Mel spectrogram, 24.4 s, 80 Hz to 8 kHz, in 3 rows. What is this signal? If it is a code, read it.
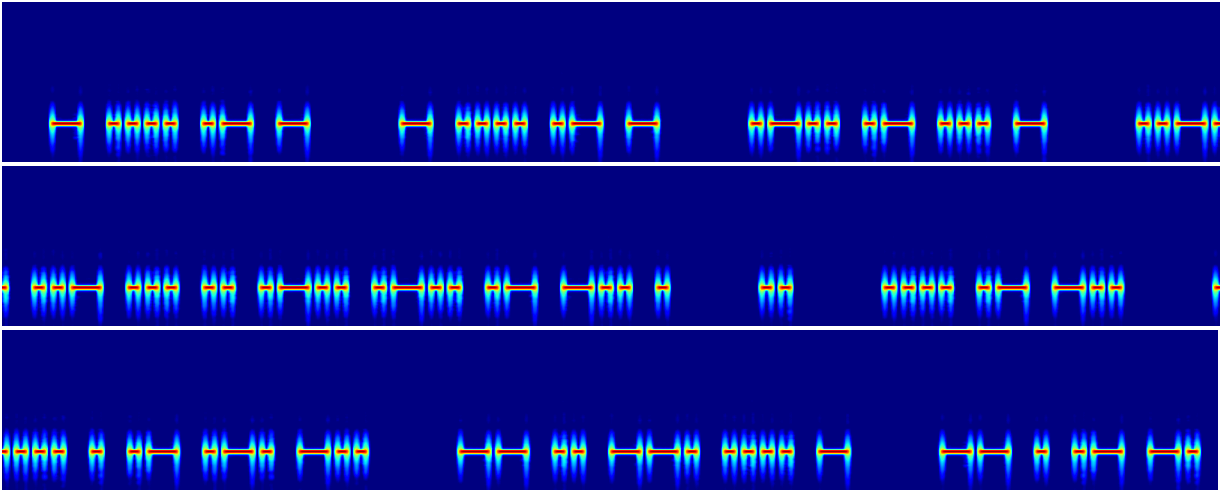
Morse code, heard as a keyed tone, about 19 wpm, 700 Hz. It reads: THAT THAT LAST FUSILLADE I HAD HEARD MIGHT MEAN
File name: Book One / 10-Chapter 10 - 19 WPM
